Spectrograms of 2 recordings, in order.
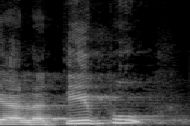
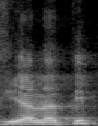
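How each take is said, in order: First: The word ends with an added u vowel. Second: The word ends on the final consonant. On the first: It softens the heart and also eases one's livelihood. "selain dilembutkan hati juga rezeki dimudahkan" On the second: It only softens the heart. "itu untuk kelembutan hati"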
